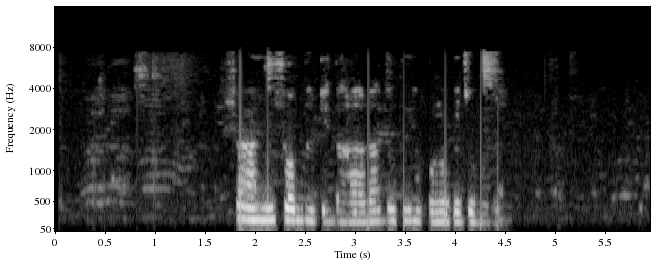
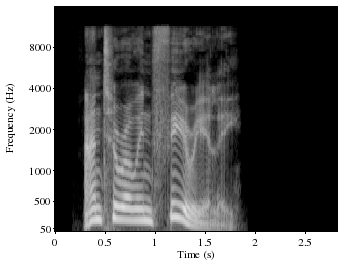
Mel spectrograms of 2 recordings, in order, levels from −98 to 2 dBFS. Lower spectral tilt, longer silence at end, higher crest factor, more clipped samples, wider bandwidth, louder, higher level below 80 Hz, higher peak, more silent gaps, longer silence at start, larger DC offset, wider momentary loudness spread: about the same, -6.5 dB/octave vs -6 dB/octave; first, 1.5 s vs 1.05 s; about the same, 20 dB vs 16 dB; neither; second, 7.6 kHz vs 12 kHz; about the same, -19 LUFS vs -19 LUFS; second, -56 dBFS vs -48 dBFS; about the same, -2 dBFS vs -4 dBFS; neither; first, 0.85 s vs 0.3 s; neither; about the same, 12 LU vs 13 LU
